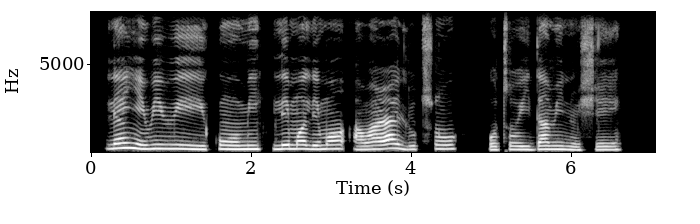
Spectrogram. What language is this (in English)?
Yoruba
